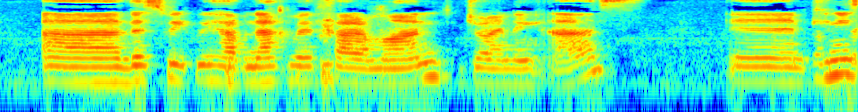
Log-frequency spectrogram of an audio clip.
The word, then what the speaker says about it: Farahmand: I don't think it's going to be better than you, but Naghmeh Farahmand, yeah. Farahmand, so you pronounce the H. Farahmand.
